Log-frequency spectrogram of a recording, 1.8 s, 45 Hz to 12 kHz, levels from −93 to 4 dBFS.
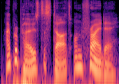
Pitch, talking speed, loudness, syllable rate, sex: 110 Hz, 200 wpm, -17 LUFS, 5.7 syllables/s, male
